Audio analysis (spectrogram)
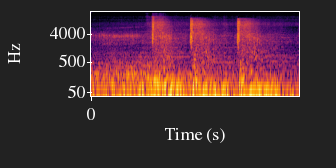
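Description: A ship lifts off in the Star Wars game Jedi Knight on Manaan: a steady, loud low engine roar runs throughout, broken by three heavy, evenly spaced booming blasts, with no talk.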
